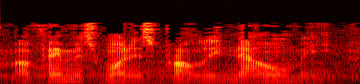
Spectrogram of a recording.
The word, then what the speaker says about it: Naomi: okay so Naomi and Naomi Most Japanese or um people in kajima Productions probably just pronounce it Naomi mhm um which is a very Japanese way of saying other is like uh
